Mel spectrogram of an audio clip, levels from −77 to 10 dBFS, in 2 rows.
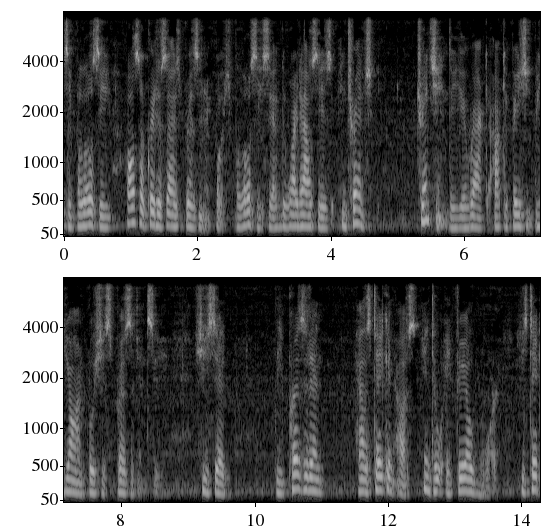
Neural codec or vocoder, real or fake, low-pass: vocoder, 22.05 kHz, 80 mel bands, HiFi-GAN; fake; 7.2 kHz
